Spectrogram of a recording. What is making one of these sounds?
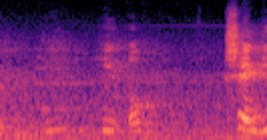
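A woman speaks with feeling.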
